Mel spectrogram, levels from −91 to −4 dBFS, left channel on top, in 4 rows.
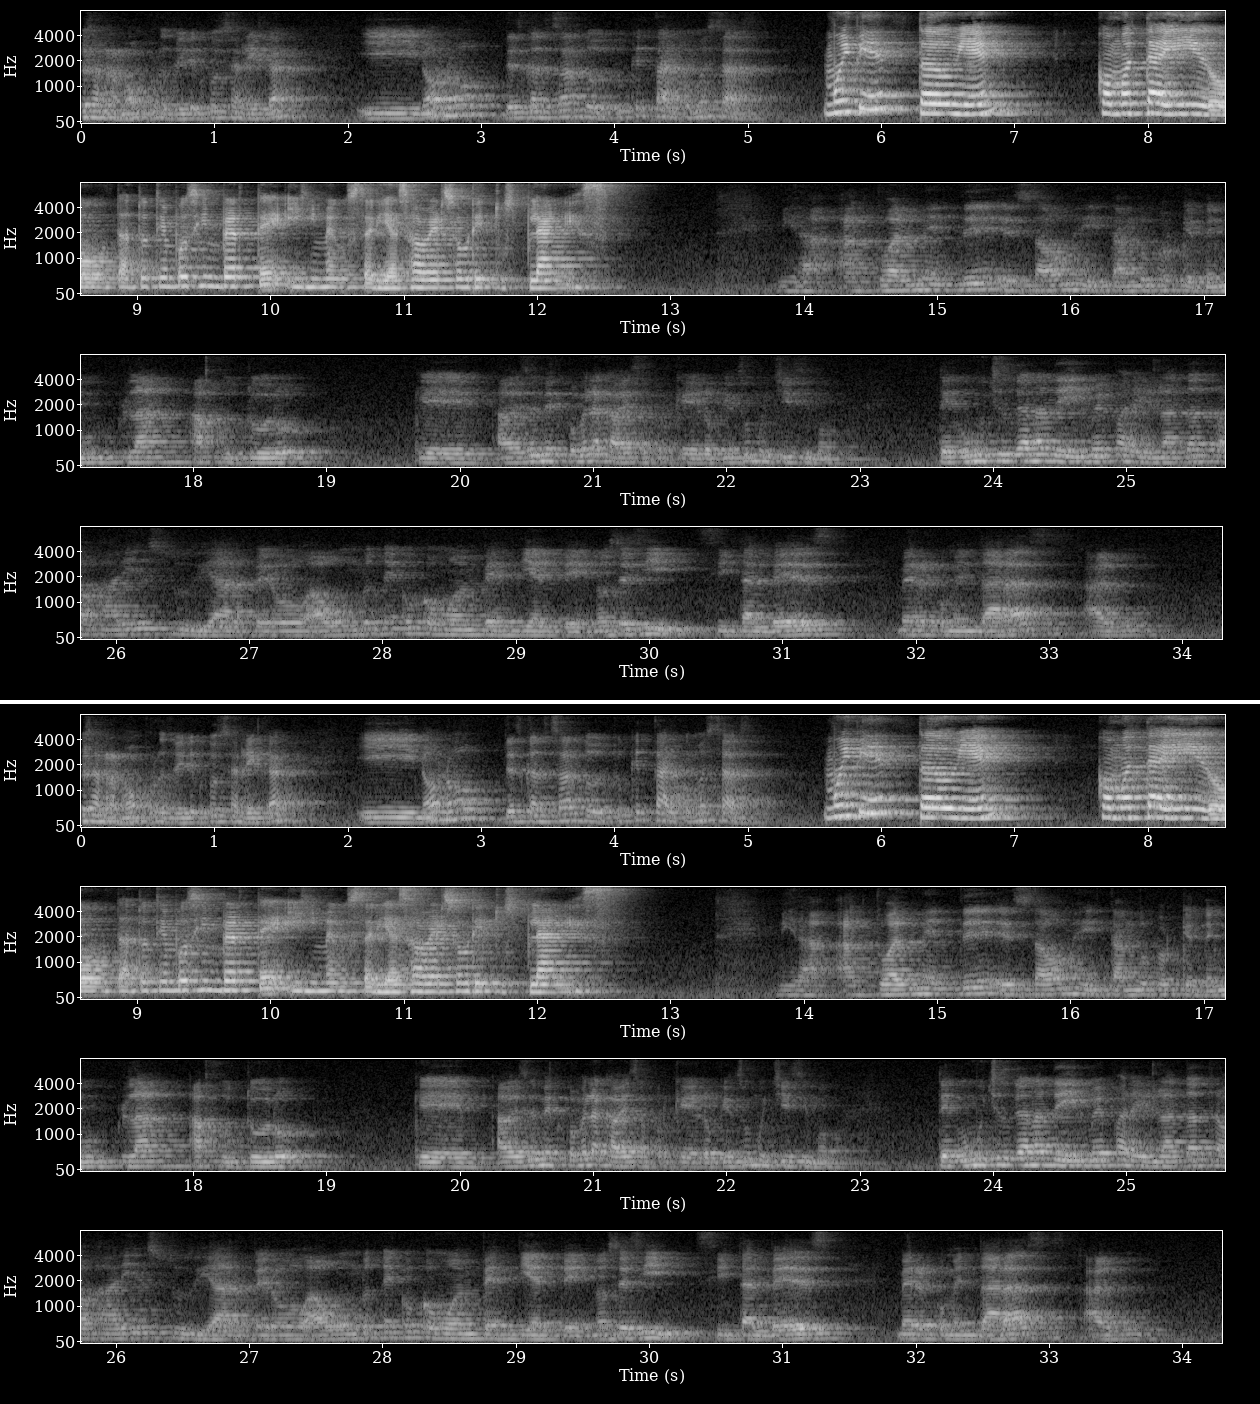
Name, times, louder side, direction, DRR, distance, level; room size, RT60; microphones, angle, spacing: voice 1, 0.0-1.5 2.1-5.0 13.3-18.8 19.7-22.8 23.6-31.3 31.9-32.9 33.2-33.6, right 1 dB, 65° right, 0 dB, 1.4 m, -36 dB
voice 2, 5.6-6.9 7.6-12.5, left 2 dB, 20° left, 4 dB, 0.6 m, -22 dB
6.6 x 4.7 x 4.0 m, 0.93 s
head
